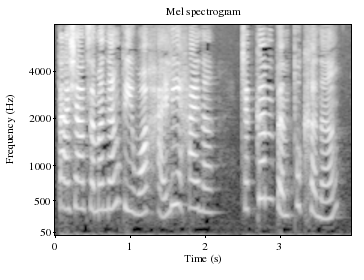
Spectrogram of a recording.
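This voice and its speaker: A woman voicing an arrogant, hot-tempered little male mouse who squeaks and shouts in a storybook. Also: big pitch swings, a little slow, heavily acted. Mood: indignant.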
